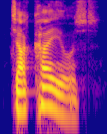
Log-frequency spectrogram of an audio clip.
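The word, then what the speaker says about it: Ζακχαῖος: 어 이스라엘 나라 발음으로는이 원래 성경에 그대로 써 있는 발음이에요. 자카이오스.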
